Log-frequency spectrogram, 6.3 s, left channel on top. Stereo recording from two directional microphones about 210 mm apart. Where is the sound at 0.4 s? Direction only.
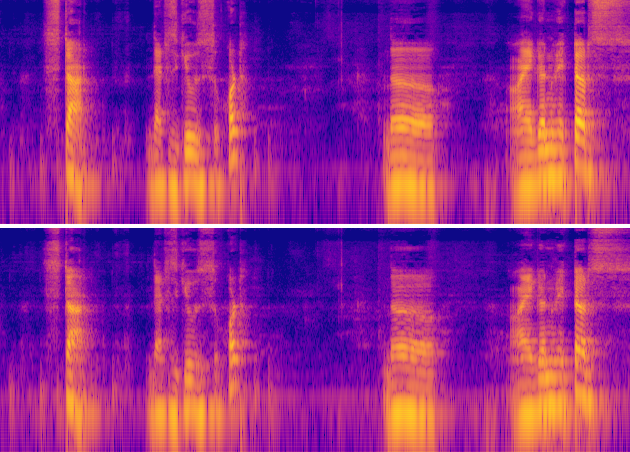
45° left (ahead or behind).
